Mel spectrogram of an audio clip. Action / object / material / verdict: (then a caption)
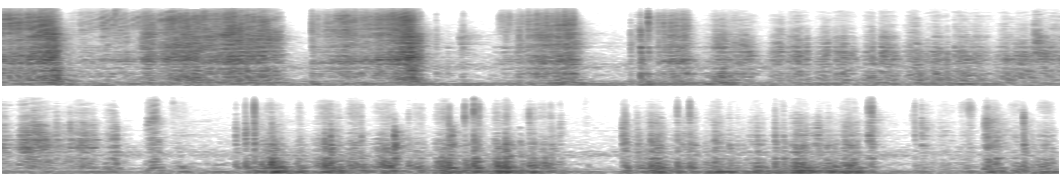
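scrape / wood-grain laminate tabletop / laminate / none. Long natural nails scratch and patter across a solid, flat grey wood-grain laminate tabletop, then the index fingers tap on it. A bright, raspy scraping opens the clip, followed by quieter, irregular clicks and taps over a faint low hum.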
